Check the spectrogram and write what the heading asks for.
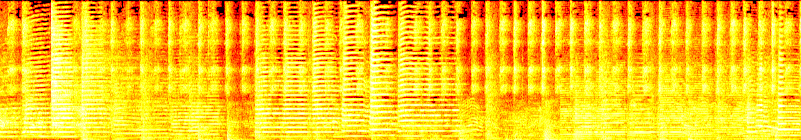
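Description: Live brass band playing an instrumental passage: sousaphone, saxophone and trumpets in held, stepping notes over a steady bass drum beat.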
